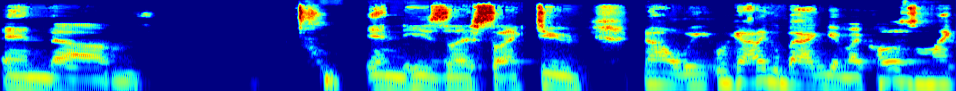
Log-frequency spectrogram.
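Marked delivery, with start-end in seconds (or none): 2.7-4.6 mock panicked, worked-up, frantic freaked-out pleading tone. Retelling what a friend said: imitating someone freaking out. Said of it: "freaking out".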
